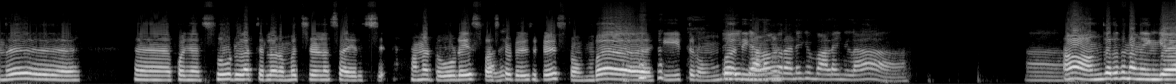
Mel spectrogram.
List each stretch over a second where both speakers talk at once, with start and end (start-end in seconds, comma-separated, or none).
none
